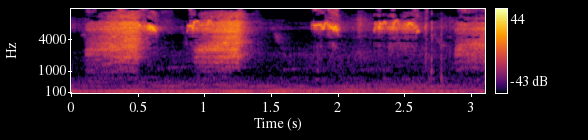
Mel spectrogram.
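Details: Javan myna chicks, five days old, being fed grasshoppers and caterpillars by both parents in turn at a nest box; loud raspy hissing bursts, about three in three seconds, over a constant low mechanical hum.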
